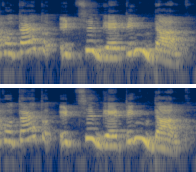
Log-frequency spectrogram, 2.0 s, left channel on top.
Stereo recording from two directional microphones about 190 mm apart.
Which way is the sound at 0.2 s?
30° right (ahead or behind).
